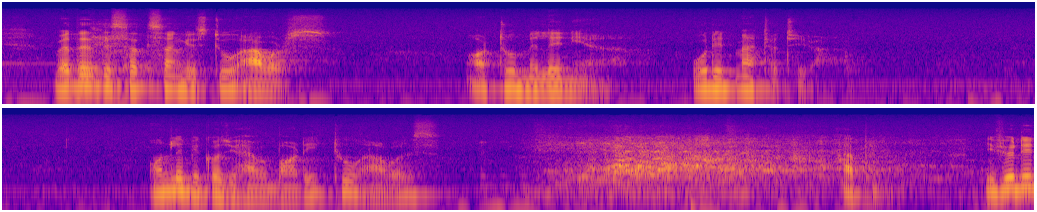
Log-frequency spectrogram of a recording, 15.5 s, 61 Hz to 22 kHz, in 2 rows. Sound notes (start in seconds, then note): 11.3 laughter; 13.9 笑聲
